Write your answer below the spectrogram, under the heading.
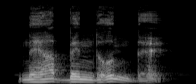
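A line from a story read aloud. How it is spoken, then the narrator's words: Whispered. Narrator (Italian): mi sussurrò Ivan Matveich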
